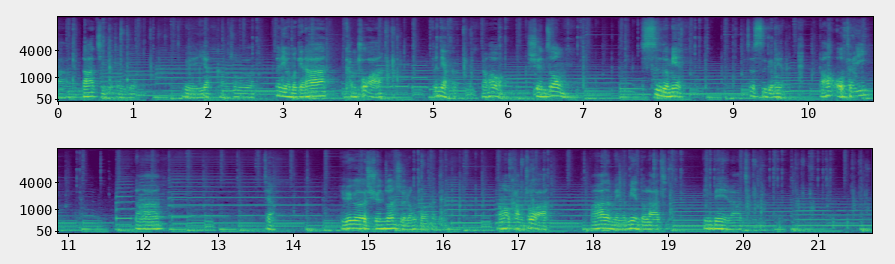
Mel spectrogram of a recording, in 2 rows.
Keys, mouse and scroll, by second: 1.1 right click, 1.1 middle click, 1.2 ctrl+2, 1.6 middle click, 2.2 right click, 2.8 ctrl+r, 2.8 shift+middle click, 3.1 scroll up 1, 3.4-4.4 shift+middle drag, 4.4 ctrl+r, 5.4 3, 5.8 click, 6.2 middle click, 6.9 shift+click, 7.1-8.5 middle drag, 8.5 shift+click, 8.6 middle click, 9.4 shift+click, 9.6 middle click, 9.8 scroll down 1, 10.0 middle click, 10.2 scroll up 1, 10.5 alt+e, 15.8 shift+middle click, 16.2 scroll up 1, 16.4 middle click, 17.0 ctrl+r, 18.9 ctrl+r, 20.1 ctrl+r.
